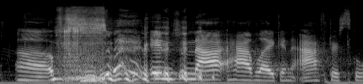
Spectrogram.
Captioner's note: laughs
